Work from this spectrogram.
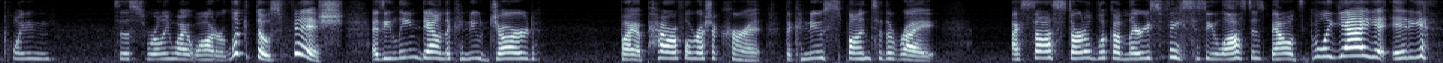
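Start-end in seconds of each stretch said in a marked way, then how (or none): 2.2-3.4 excited call. Acted. Counselor excitedly pointing at fish. 13.1-14.3 loud, high jeering shout; scolding a foolish character out loud; exasperated yell. Real, not acted. Reader yells at falling character.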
